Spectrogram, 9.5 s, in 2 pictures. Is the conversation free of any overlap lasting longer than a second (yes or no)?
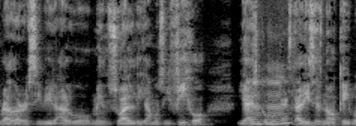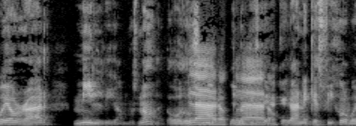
no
